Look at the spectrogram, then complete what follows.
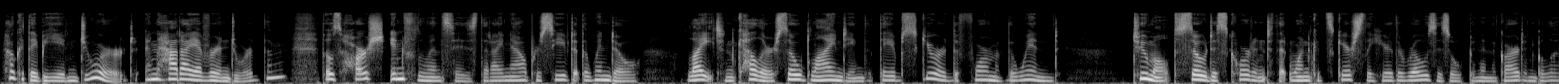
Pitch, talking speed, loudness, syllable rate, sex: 190 Hz, 180 wpm, -19 LUFS, 5.3 syllables/s, female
